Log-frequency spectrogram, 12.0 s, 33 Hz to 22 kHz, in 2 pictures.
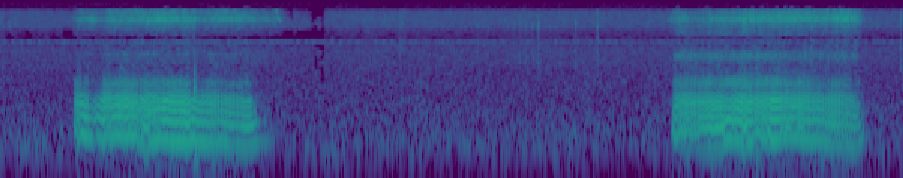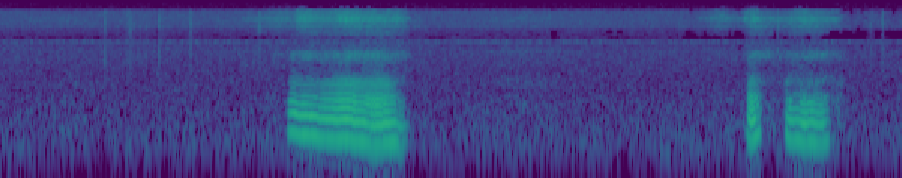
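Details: Sleeping cat: slow rhythmic buzzing snores on each breath, about 18 a minute; ordinary harmless snoring.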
